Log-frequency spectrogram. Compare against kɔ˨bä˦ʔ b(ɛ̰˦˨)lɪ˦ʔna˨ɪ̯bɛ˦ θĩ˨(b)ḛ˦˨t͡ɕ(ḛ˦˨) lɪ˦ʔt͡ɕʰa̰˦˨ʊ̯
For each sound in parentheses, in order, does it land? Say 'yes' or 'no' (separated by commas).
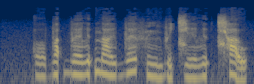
no, yes, no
